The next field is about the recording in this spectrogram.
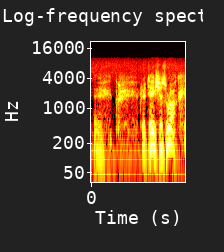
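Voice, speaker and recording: Laconic, wry British gentleman hunter. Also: fairly high pitch, animated, normal speed, breathy edge, exaggerated voice. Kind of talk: radio drama acting.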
